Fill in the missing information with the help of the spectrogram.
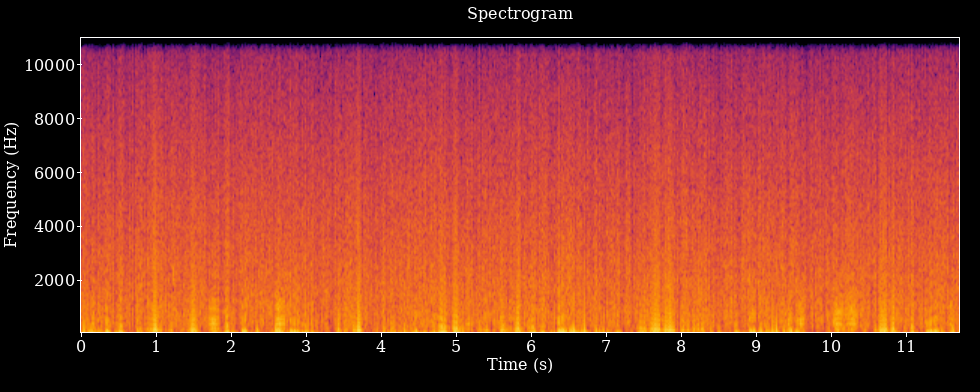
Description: tesla-turret-base.ogg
